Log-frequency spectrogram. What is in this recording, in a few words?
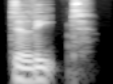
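"del", British English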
